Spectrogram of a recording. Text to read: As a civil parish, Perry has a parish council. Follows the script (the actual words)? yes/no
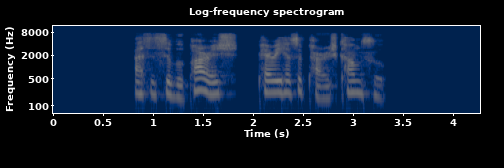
yes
